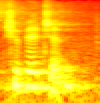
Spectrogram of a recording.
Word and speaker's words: Tchividjian: lot of continents but it starts with a t c h the t is silent it's starts with a CH like church cha and it runs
